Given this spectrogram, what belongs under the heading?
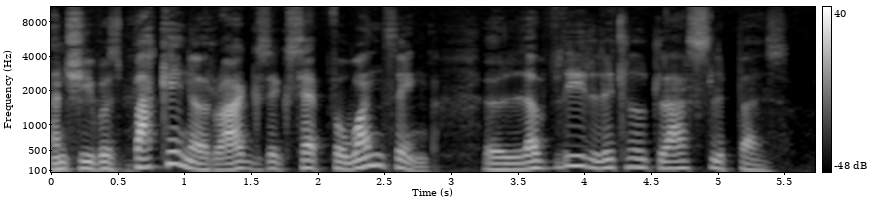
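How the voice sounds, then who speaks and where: A man talks with very wide pitch swings in a south Wales Valleys accent. The recording is very clean, with a silent background. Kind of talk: storytelling on radio. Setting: radio broadcast.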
